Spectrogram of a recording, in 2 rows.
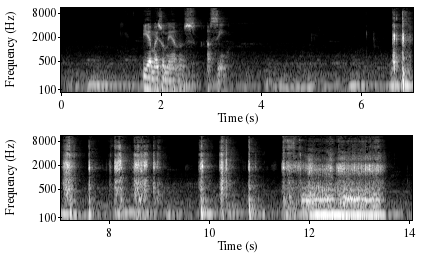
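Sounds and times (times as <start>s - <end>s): breathy mouth bursts: 6.6s - 9.2s, 9.8s - 13.6s.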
